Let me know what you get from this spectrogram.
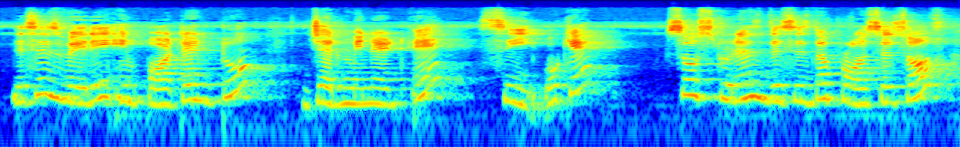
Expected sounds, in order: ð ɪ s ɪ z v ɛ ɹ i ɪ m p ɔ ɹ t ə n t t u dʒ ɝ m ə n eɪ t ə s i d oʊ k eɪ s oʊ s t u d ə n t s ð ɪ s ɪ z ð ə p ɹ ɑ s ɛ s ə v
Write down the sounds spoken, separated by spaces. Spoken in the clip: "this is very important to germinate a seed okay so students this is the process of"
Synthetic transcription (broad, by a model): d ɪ s ɪ z v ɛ ɹ i ɪ m p ɔ ɹ t ə n t t u dʒ ɝ m ə n eɪ t ə s i oʊ k eɪ s oʊ s t u d ə n t s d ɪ s ɪ z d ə p ɹ ɑ s ɛ s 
